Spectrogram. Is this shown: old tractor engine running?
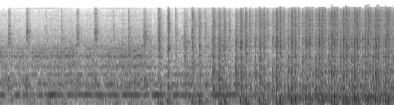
yes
